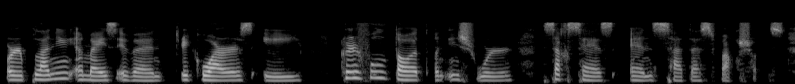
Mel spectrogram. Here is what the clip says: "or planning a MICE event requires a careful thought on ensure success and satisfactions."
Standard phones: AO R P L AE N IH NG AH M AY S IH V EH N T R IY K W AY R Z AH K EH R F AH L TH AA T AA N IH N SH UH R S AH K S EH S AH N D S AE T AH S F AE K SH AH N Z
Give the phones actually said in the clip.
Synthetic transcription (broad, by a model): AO R P L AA N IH NG AH M AY S IH V EH N T R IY K W AY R S AH K EH R F AH L T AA T AA N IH N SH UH R S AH K S EH S AH N D S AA T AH S F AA K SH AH N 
